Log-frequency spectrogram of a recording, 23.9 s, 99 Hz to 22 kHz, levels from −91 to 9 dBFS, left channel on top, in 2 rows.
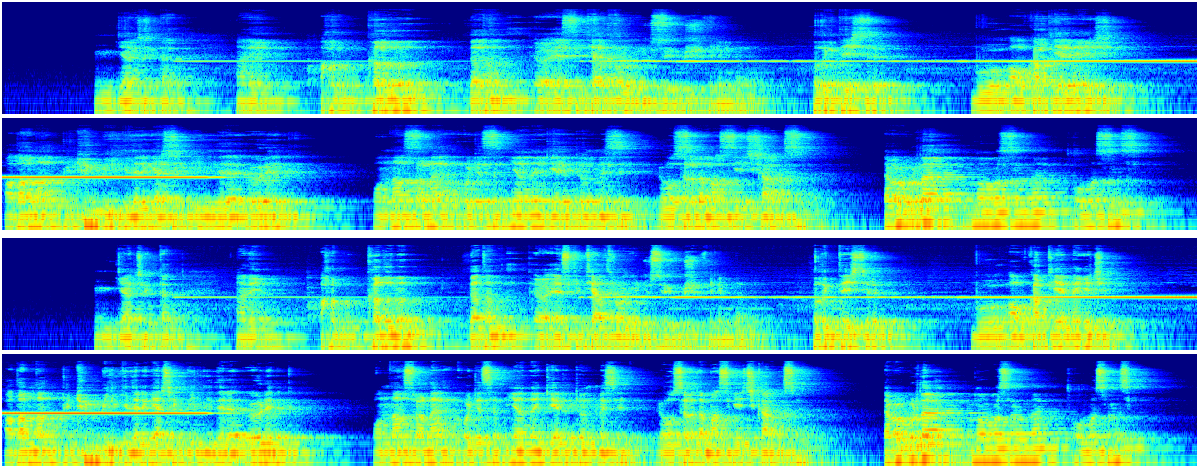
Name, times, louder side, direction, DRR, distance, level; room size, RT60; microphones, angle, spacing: voice 1, 0.9-1.7 2.3-2.6 3.2-4.1 4.7-7.4 8.1-8.8 9.7-11.1 12.0-14.8 15.7-18.2 18.5-19.9 20.8-23.2, right 2 dB, 55° right, -1 dB, 4.9 m, -23 dB
sound 1, 1.7-2.1 5.8-14.0, right 3 dB, 80° right, 1.9 m, -22 dB
23.5 x 14.5 x 7.8 m, 1.3 s
head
